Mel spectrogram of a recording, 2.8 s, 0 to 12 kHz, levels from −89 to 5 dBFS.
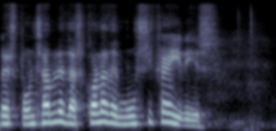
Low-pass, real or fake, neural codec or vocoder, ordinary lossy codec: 10.8 kHz; fake; autoencoder, 48 kHz, 32 numbers a frame, DAC-VAE, trained on Japanese speech; AAC, 48 kbps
